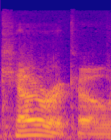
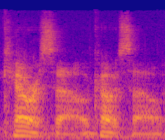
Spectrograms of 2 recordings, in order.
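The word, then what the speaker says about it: Curaçao: There's this liqueur called Curacao, and I always called like Curacao or something like that. And what? – It's pronounced Curacao.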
